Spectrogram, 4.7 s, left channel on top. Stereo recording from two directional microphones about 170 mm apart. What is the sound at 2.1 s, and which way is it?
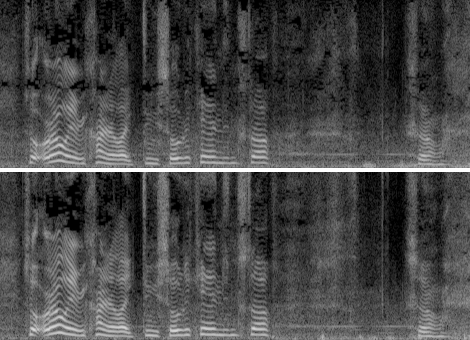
Speech, 45° right (ahead or behind).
